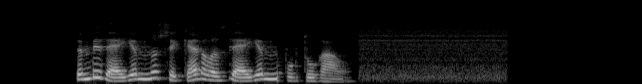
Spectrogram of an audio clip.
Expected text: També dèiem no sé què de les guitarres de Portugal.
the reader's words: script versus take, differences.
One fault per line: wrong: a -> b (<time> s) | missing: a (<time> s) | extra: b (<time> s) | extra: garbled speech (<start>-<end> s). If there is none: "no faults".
wrong: guitarres -> dèiem (2.3 s)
